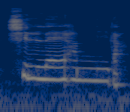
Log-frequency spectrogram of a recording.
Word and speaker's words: 실례합니다: Mais si tu es obligé de déranger quelqu'un, tu dis 실례합니다. 실례합니다. 실례합니다. C'est pareil, ham, tu prononces ham.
